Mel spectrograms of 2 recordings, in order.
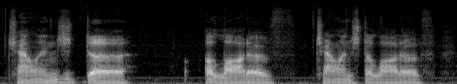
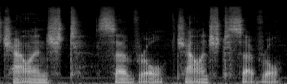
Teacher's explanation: if it's followed by a vowel, then you can imagine instead of a cht, you can imagine as a J D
